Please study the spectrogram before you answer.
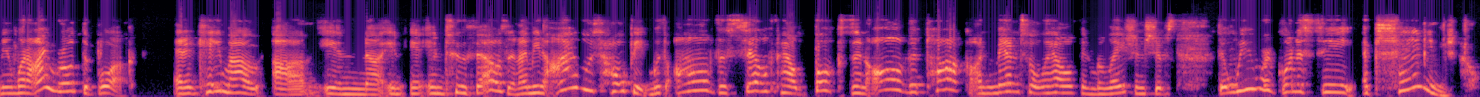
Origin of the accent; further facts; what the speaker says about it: Winnipeg, Manitoba, Canada; When I was a kid growing up in Winnipeg, Canada, whoever knew about teenage dating abuse?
